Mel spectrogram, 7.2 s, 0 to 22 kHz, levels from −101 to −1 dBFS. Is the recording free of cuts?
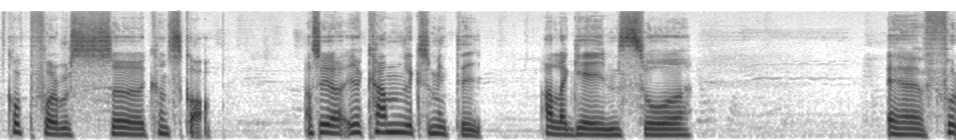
yes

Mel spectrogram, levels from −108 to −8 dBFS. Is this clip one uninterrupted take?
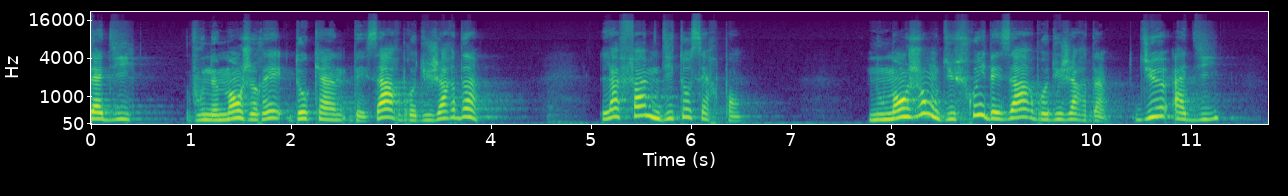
no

